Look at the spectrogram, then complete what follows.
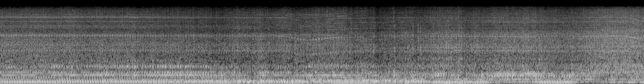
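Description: Hand-held electric power saw running steadily as it cuts through a wooden board, its motor note shifting slightly near the end.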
